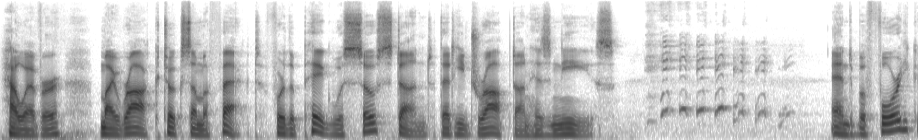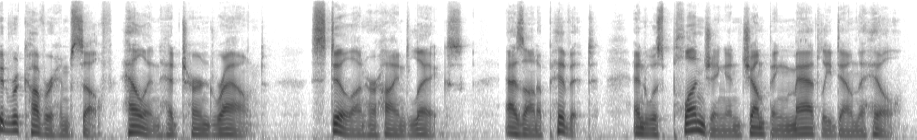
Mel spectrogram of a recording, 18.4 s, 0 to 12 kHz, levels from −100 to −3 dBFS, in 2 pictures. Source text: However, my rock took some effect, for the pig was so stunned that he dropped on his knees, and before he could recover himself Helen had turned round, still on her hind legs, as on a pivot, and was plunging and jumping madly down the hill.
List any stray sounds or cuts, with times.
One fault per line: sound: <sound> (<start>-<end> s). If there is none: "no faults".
sound: laugh (6.4-8.0 s)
